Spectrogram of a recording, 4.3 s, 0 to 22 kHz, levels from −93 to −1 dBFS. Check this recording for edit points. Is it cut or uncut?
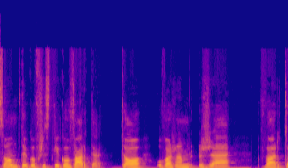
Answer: cut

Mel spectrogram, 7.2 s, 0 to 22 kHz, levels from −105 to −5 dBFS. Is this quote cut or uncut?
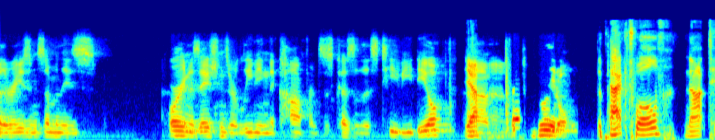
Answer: cut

